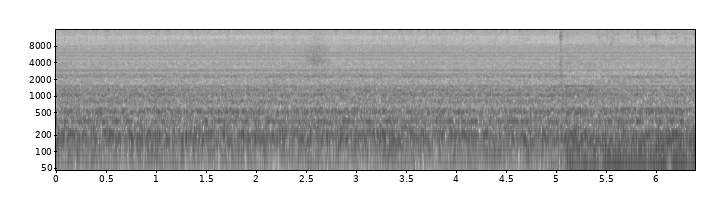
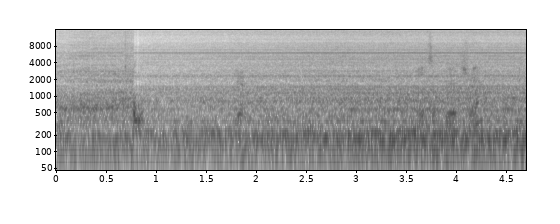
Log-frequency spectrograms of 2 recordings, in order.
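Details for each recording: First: Carlin oil burner blowing black soot, restarted with a longer coupling suspected as needed: steady loud roar with a rough, uneven rumble underneath; still running rough, pump pressure check next. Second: Carlin oil burner previously blowing black soot, after adjustment to a reading of one, burner found not breathing: steady, even roar with no surging, puffing or rumble; now running smoothly.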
